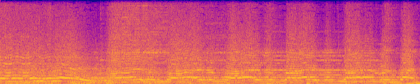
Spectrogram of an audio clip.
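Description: Several singers performing a Cantonese pop song into microphones over amplified band music, with drums and bass under long held sung notes and a downward vocal slide about a second in.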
